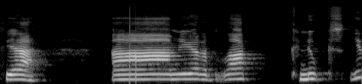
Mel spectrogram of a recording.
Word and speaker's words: Canuck: You got a block Canucks.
